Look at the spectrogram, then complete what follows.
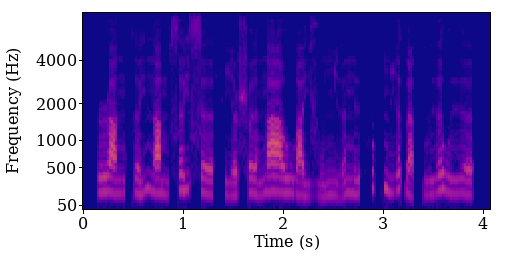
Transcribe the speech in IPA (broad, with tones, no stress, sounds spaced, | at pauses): ɹ a˨˩ n k ə˨˩˦ j n a˨˩ m s ə˧˥ j s əː˨˩ h i˨˩˨ ə̯ ʂ əː˨˩ n aː˧ w a˨˩ j v u˨˩˨ ɲ ɨ˨˩˦ ə̯ n ɨ˧˥ h u˦˥ k̚ m i˧˥ ə̯ ɗ a˨˩ t̚ v ɨ˧˥ ə̯ w ɨ˧ ə̯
